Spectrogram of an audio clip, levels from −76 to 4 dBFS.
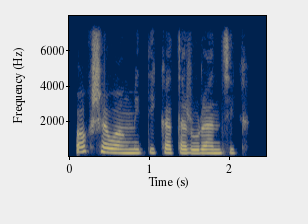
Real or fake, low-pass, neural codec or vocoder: real; 7.2 kHz; none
